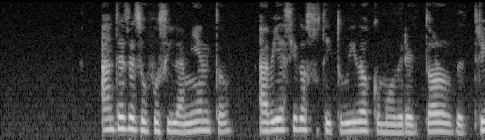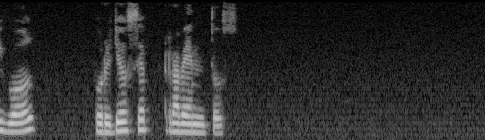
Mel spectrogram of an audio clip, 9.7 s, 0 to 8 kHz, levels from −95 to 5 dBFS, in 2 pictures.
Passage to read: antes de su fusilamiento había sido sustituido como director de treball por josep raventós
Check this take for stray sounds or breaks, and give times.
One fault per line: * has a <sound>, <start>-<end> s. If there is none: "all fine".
all fine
